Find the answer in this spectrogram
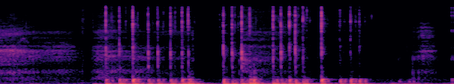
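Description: Typing on a computer keyboard: two runs of quick keystrokes, the first starting about a second in and the second about three seconds in, with a short pause between.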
